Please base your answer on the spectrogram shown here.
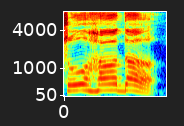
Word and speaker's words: শোহাদা: রাসূল রিহানাতুর রাসূল সুবহানাল্লাহ এখানে সাইয়েদুশ শোহাদা হা এর মধ্যে জবর পড়বেন সাইয়েদুশোহাদা শোহাদা শোহাদা শোহাদা সাইয়েদুশ শোহাদা সাইয়েদুশ শোহাদা সকলেই এর উচ্চারণ করুন বাপা আপনি শিখিয়ে দিন শোহাদা আসলে এটা আরবি শব্দ শহীদের বহুবচন শোহাদা আর হিন্দিতে শোহাদা হবে যখন হাকে সাকিন পড়বেন হাতে জজম হবে শোহাদা এর অর্থ অভিধানে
